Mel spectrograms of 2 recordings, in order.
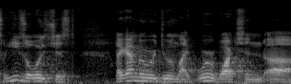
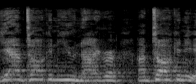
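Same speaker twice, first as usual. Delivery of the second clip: high, angry, coach-style barking voice; 8 semitones higher than usual. Retelling a coach yelling at him after a pass: imitating a coach ripping into him. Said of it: "And just ripped my ass".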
